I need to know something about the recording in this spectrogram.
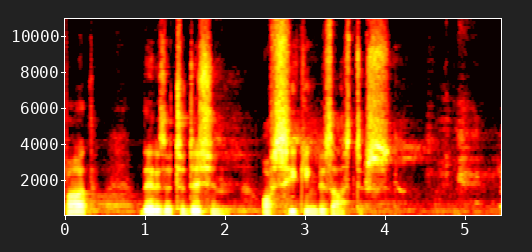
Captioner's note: laughter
